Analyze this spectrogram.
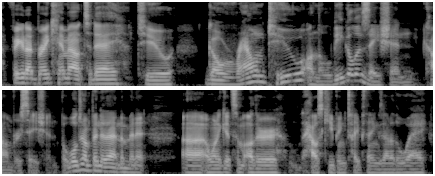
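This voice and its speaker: A male podcast host with a low voice, congested and nasal from a cold, coughs his way through a loose, rambling, apologetic solo chat with a laid-back manner and a bright edge to his tone. He's recorded on a phone set down nearby.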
